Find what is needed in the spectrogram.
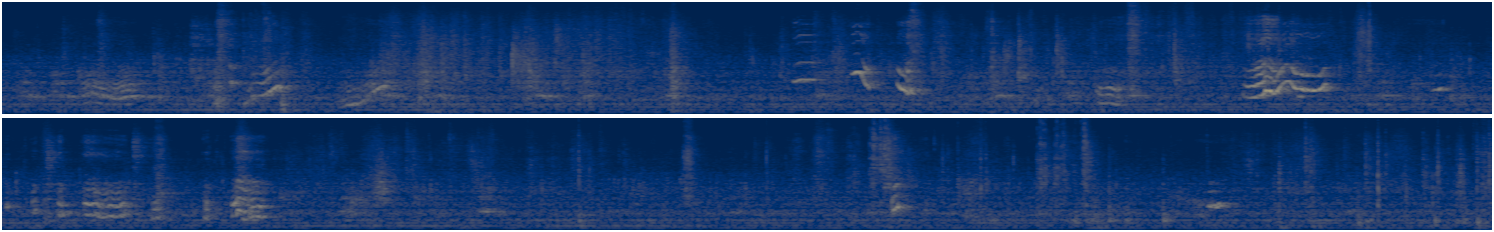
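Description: Five-week-old Brittany puppies whining and yipping while playing: many short cries that bend up and down in pitch, scattered throughout and loudest about halfway through, with light clicks and scuffles between them.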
